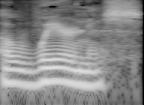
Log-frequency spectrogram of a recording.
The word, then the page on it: awareness: American English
